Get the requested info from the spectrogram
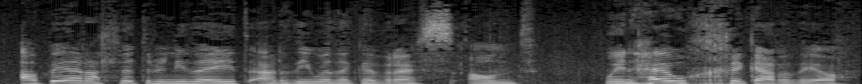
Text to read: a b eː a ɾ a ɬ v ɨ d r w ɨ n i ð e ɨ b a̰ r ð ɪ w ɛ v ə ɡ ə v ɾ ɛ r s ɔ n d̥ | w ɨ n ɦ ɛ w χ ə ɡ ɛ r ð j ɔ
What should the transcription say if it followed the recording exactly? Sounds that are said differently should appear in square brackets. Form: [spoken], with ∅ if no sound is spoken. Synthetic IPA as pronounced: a b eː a ɾ a ɬ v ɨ d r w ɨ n i ð e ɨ [d] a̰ r ð ɪ w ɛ [ð] ə ɡ ə v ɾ ɛ [∅] s ɔ n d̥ | w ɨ n ɦ ɛ w χ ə ɡ [a] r ð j ɔ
